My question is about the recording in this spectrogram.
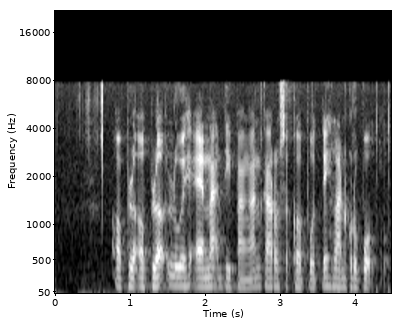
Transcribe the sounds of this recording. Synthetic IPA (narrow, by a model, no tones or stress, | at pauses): ʔɔb̥lɔʔɔb̥lɔʔluwɪɦena̰ʔd̪̥i̤b̥a̤ŋankaɾosəɡ̥ɔ̤put̪ɪɦlankɾupʊʔ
